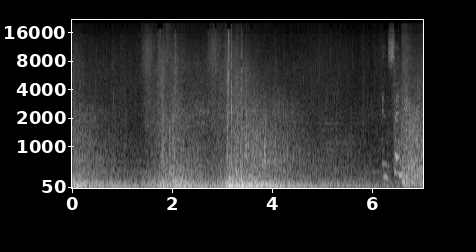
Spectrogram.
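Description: A blasting spell explosion in a Hogwarts video game, booming low rumbles that swell around the middle and fade, heard within dense game ambience alongside spoken voices.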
